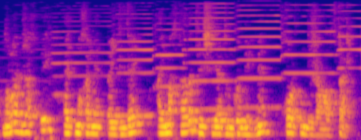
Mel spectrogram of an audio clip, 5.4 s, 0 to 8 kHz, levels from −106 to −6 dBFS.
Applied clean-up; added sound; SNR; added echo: classical method WPE with log-MMSE.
